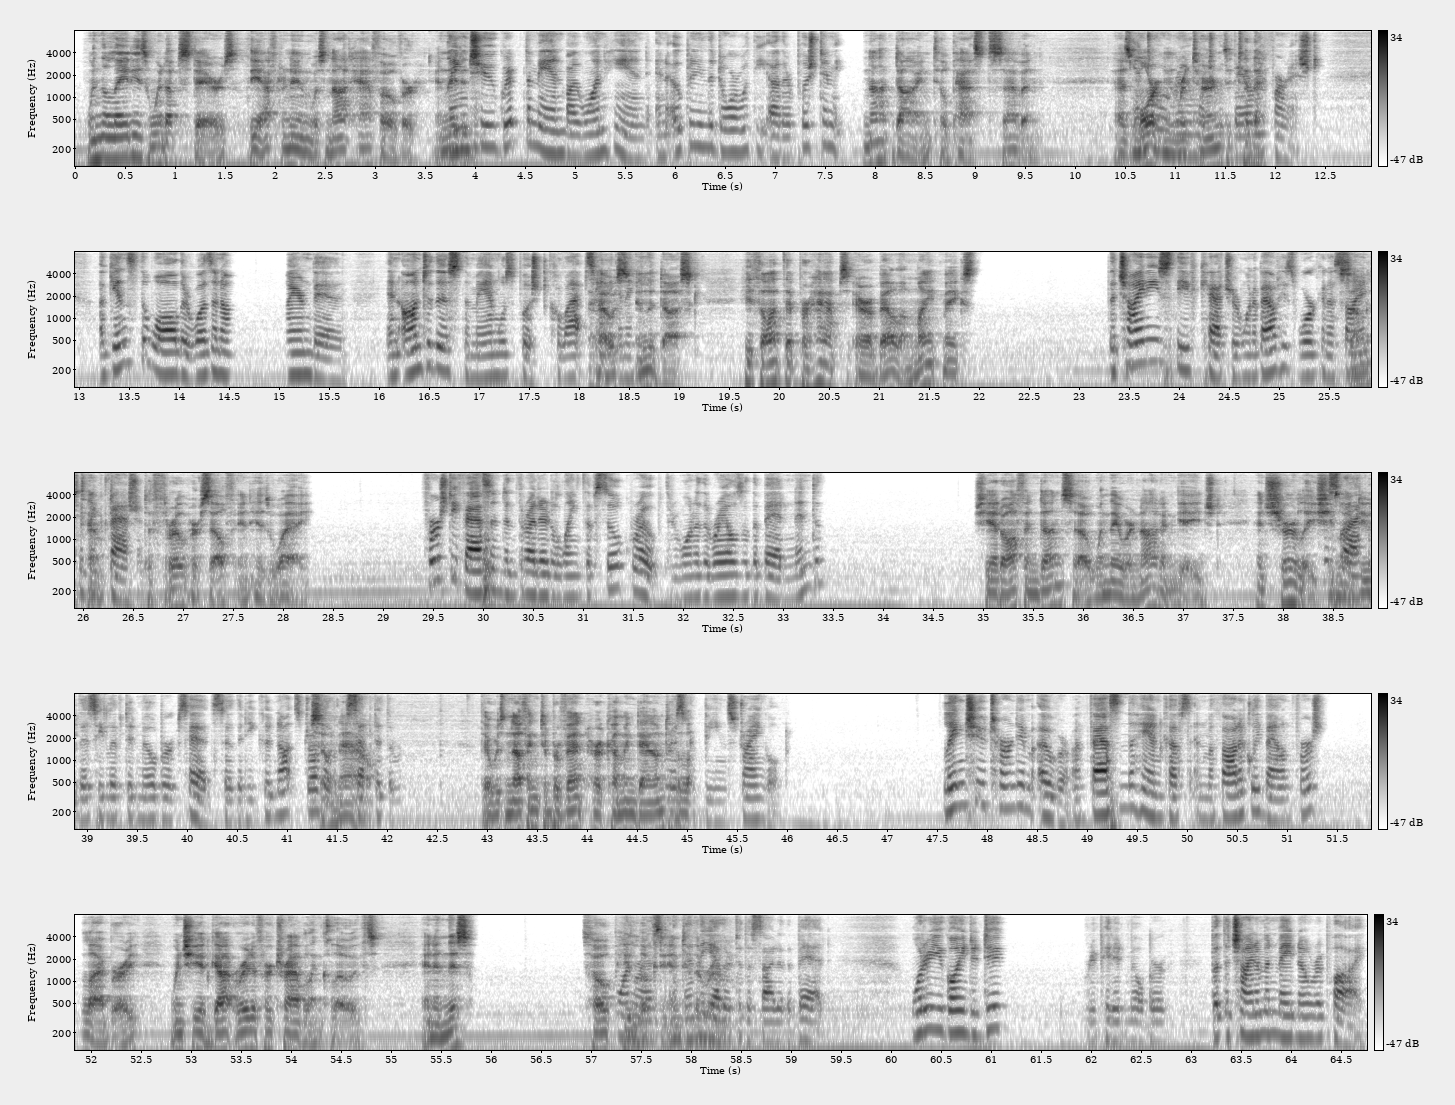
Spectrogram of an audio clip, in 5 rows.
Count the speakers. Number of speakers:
2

